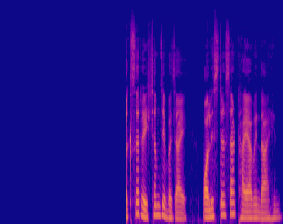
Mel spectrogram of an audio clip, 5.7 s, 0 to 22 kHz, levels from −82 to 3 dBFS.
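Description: An audio dropout to silence runs from the very start of this speech clip until 2.53 s, already under way when it begins. The opening is dead silence with no room tone, and the speech then starts abruptly, most likely because the input was lost while the recorder kept writing silence.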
